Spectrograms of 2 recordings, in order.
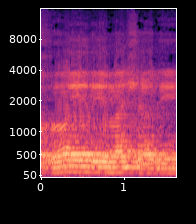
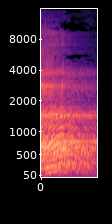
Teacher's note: Juga ada hukum bacaan tajwidnya itu qalqalah kubro, karena di ujung kalimat ya, pantulannya besar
